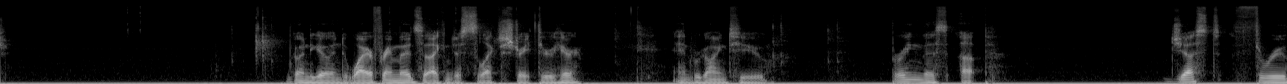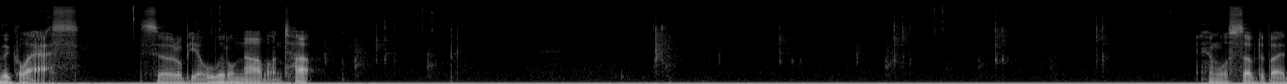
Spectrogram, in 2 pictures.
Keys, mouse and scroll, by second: 2.2 z, 3.8 click, 5.4 shift+middle click, 7.6 g, 16.5 ctrl+r, 20.6 ctrl+z, 21.7 ctrl+r.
